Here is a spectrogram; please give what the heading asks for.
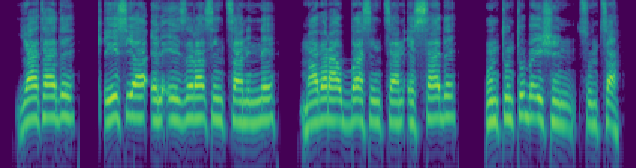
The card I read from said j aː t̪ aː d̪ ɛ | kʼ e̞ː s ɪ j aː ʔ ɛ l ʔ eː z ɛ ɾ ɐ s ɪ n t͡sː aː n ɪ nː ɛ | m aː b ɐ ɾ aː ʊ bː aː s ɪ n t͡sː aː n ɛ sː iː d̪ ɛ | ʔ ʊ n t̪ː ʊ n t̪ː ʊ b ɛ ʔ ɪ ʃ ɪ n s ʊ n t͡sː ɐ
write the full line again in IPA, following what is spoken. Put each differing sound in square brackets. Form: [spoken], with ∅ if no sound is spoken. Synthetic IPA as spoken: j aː t̪ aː d̪ ɛ | kʼ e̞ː s ɪ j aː ʔ ɛ l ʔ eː z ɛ ɾ ɐ s ɪ n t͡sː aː n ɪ nː ɛ | m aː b ɐ ɾ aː ʊ bː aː s ɪ n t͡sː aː n ɛ sː [aː] d̪ ɛ | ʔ ʊ n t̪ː ʊ n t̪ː ʊ b ɛ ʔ ɪ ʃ ɪ n s ʊ n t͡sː ɐ

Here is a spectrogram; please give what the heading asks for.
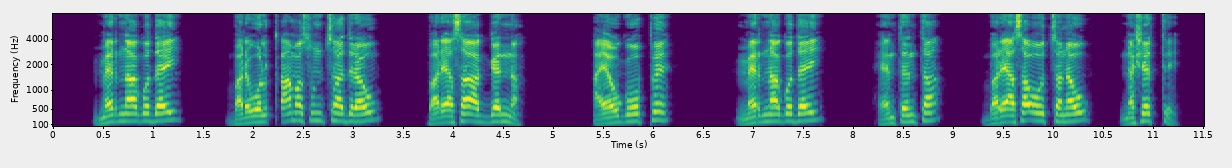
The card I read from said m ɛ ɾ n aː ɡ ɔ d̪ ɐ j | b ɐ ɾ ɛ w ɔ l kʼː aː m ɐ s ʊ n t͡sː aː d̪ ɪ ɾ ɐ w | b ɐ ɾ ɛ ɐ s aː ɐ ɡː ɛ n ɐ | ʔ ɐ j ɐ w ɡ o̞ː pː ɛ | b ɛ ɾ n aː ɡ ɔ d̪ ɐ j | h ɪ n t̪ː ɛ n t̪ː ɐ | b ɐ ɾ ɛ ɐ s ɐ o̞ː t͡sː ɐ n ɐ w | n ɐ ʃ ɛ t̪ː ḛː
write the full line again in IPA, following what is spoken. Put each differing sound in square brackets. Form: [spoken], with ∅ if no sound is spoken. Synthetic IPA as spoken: m ɛ ɾ n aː ɡ ɔ d̪ ɐ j | b ɐ ɾ ɛ w ɔ l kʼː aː m ɐ s ʊ n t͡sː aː d̪ ɪ ɾ ɐ w | b ɐ ɾ ɛ ɐ s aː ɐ ɡː ɛ [nː] ɐ | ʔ ɐ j ɐ w ɡ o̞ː pː ɛ | [m] ɛ ɾ n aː ɡ ɔ d̪ ɐ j | h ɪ n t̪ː ɛ n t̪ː ɐ | b ɐ ɾ ɛ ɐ s ɐ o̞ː t͡sː ɐ n ɐ w | n ɐ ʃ ɛ t̪ː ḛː

